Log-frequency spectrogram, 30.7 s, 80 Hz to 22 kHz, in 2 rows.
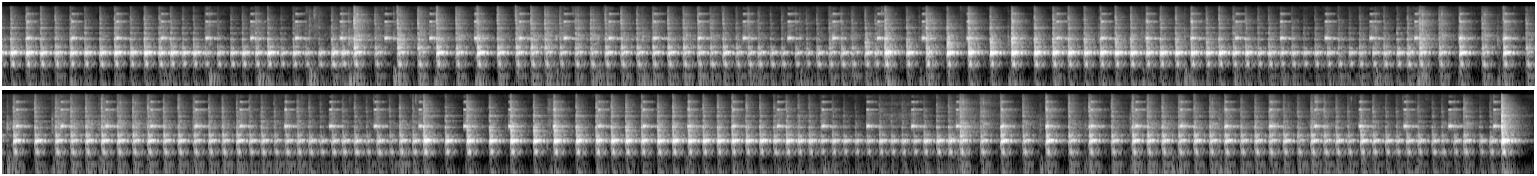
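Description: Drumsticks playing on a practice pad: a three-measure exercise of eighth notes, eighth-note triplets, then sixteenth notes with one hand, repeated with the other hand, to a metronome clicking quarter notes at 134. The strokes run in a steady stream that grows denser and louder roughly every ten seconds as each hand reaches the sixteenth notes.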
